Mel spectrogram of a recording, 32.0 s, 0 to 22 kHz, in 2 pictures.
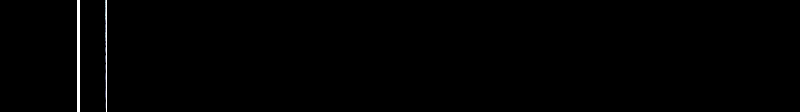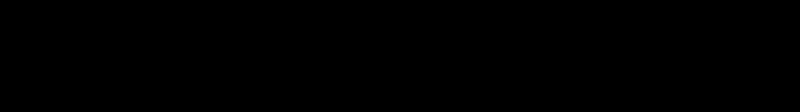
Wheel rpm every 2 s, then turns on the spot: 0, 0, 0, 0, 0, 0, 0, 0, 0, 0, 0, 0, 0, 0, 0, 0.
none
